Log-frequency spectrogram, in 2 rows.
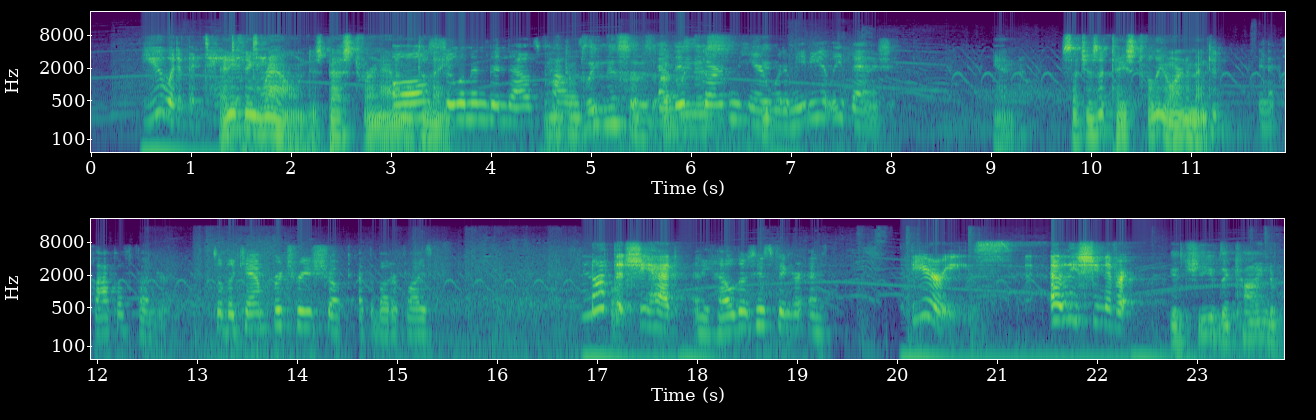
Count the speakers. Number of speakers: four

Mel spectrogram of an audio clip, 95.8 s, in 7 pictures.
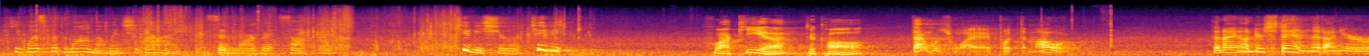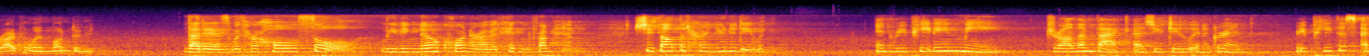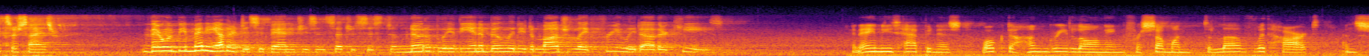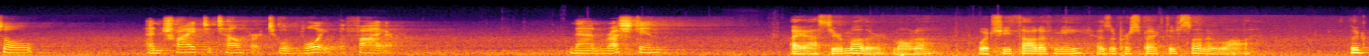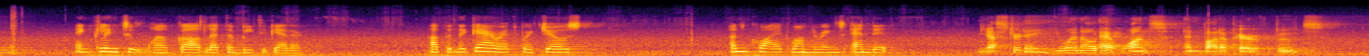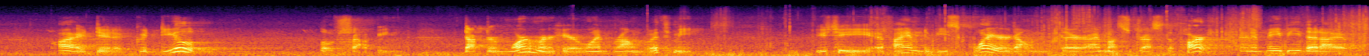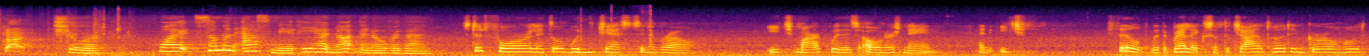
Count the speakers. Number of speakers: nine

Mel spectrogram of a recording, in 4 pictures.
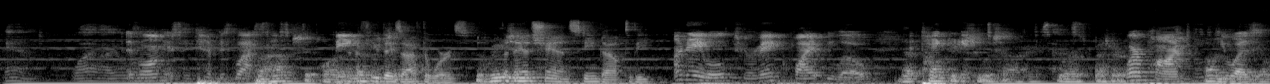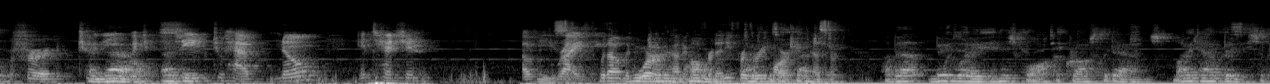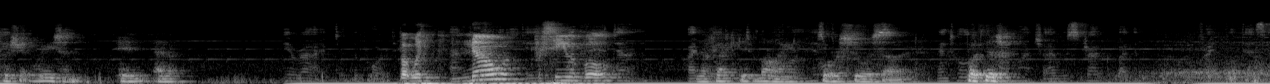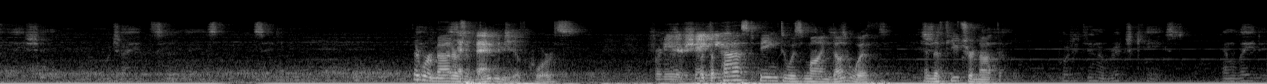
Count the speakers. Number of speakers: four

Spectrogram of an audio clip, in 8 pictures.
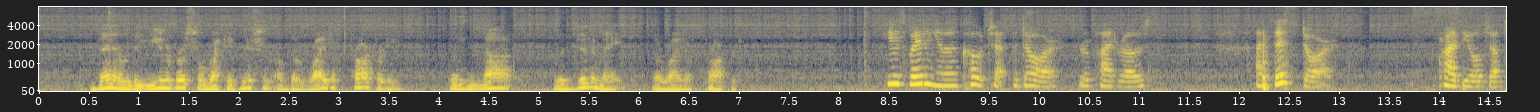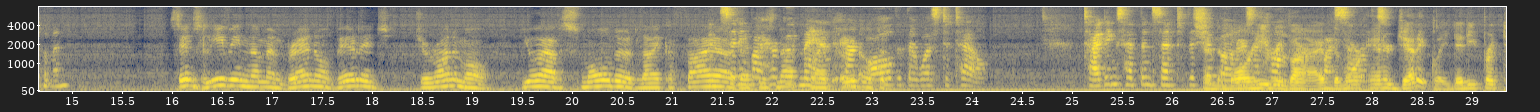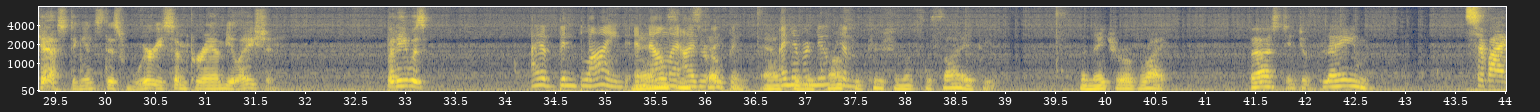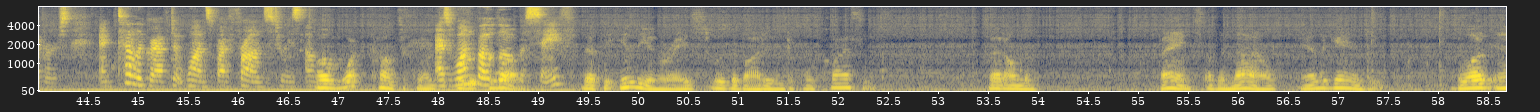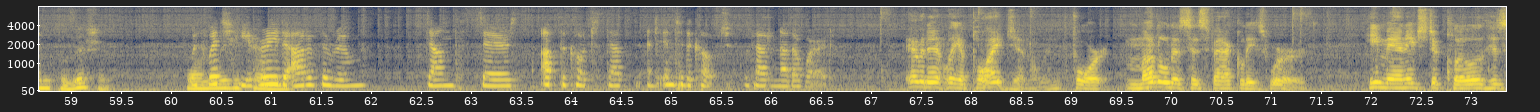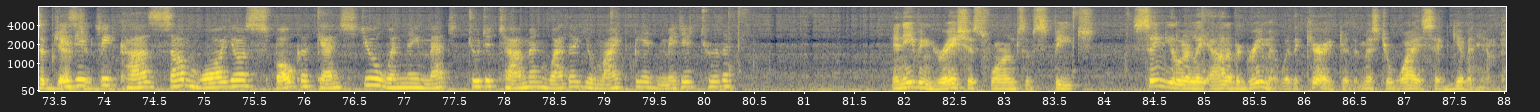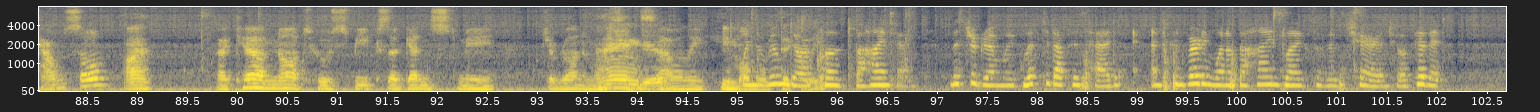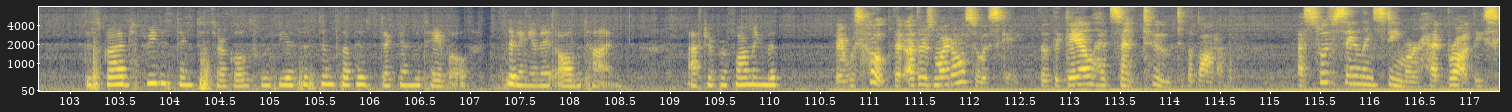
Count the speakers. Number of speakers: six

